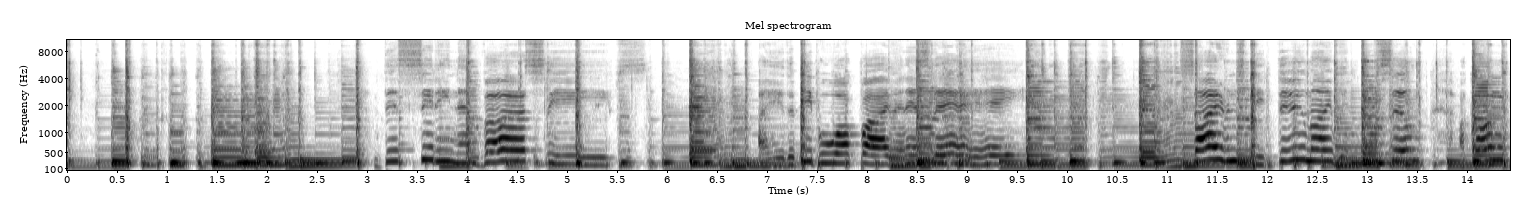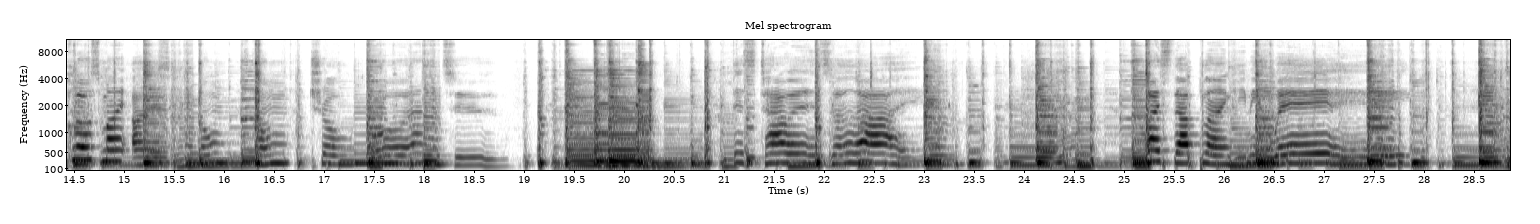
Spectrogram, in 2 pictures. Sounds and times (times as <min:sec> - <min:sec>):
Music: 0:00.0 - 0:28.8.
